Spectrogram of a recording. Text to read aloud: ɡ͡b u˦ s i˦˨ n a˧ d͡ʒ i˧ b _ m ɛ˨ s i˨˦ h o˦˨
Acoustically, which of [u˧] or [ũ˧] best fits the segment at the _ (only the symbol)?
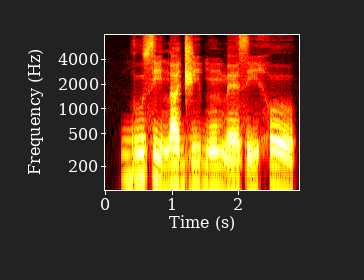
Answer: ũ˧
